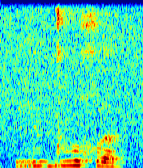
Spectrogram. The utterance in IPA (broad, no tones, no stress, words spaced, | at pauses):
rɨɡuχʷɐ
